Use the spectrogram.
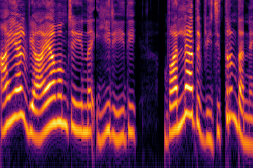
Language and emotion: Malayalam, disgusted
